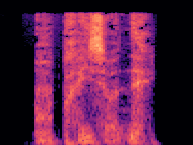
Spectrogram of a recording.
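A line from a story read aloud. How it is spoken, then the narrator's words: Breathless repetition. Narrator (French): répéta James, le souffle coupé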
